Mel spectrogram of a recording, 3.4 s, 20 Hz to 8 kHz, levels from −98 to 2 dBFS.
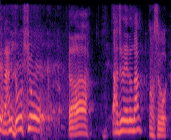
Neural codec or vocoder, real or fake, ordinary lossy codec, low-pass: codec, 16 kHz, 4 kbps, FreqCodec, smaller model; fake; none; 7.2 kHz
